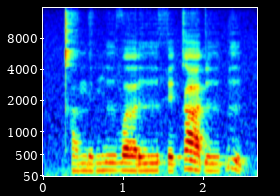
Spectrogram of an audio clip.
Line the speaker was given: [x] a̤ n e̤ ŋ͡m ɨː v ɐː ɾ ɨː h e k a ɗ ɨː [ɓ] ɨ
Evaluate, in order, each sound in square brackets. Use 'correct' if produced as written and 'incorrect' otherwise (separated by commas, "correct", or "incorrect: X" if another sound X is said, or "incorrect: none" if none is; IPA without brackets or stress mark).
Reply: incorrect: kʰ, correct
